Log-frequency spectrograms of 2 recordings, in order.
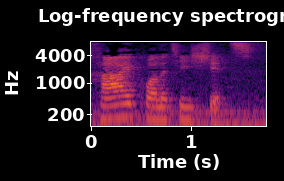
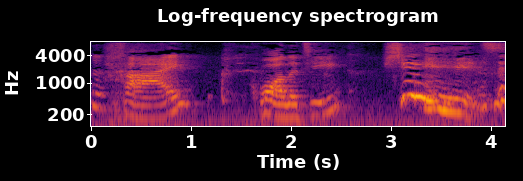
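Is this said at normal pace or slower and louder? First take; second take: normal; slower, louder. First: It is said at a normal pace and volume. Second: It is said more slowly and more loudly.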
